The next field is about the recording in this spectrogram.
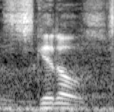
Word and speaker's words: Zkittlez: Skittles. – Skittles with a Z. Zittles. Okay, I didn't know Zittles. If I didn't pronounce the Z or the K. So Z-K-I-T-T-L-E-Z. Skittles. Skittles.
